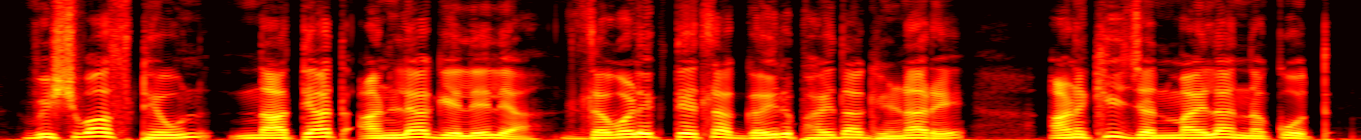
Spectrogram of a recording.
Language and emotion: Marathi, neutral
